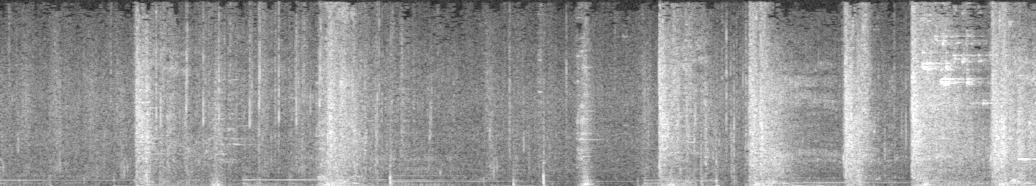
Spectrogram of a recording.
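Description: A sword swishes and strikes in quick blows.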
